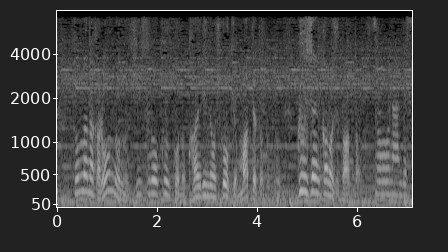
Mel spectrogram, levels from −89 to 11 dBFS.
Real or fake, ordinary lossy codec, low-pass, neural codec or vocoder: real; MP3, 32 kbps; 7.2 kHz; none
